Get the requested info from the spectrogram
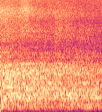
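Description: A steady low hum, like a fan or motor running, with no speech.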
